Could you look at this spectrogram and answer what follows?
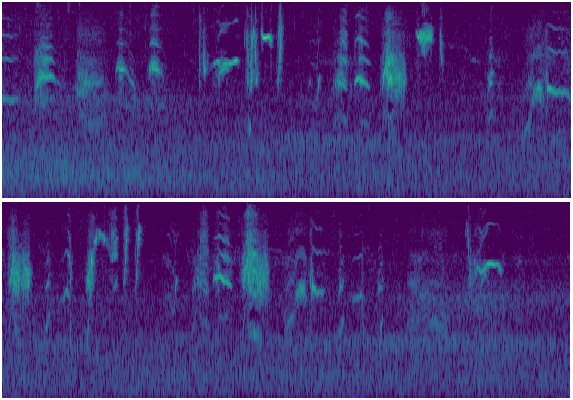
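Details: Red-backed shrike song, a long run of rapid, varied scratchy chirps and squeaky high notes, delivered in quick bursts over about eight seconds against a faint background hiss.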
